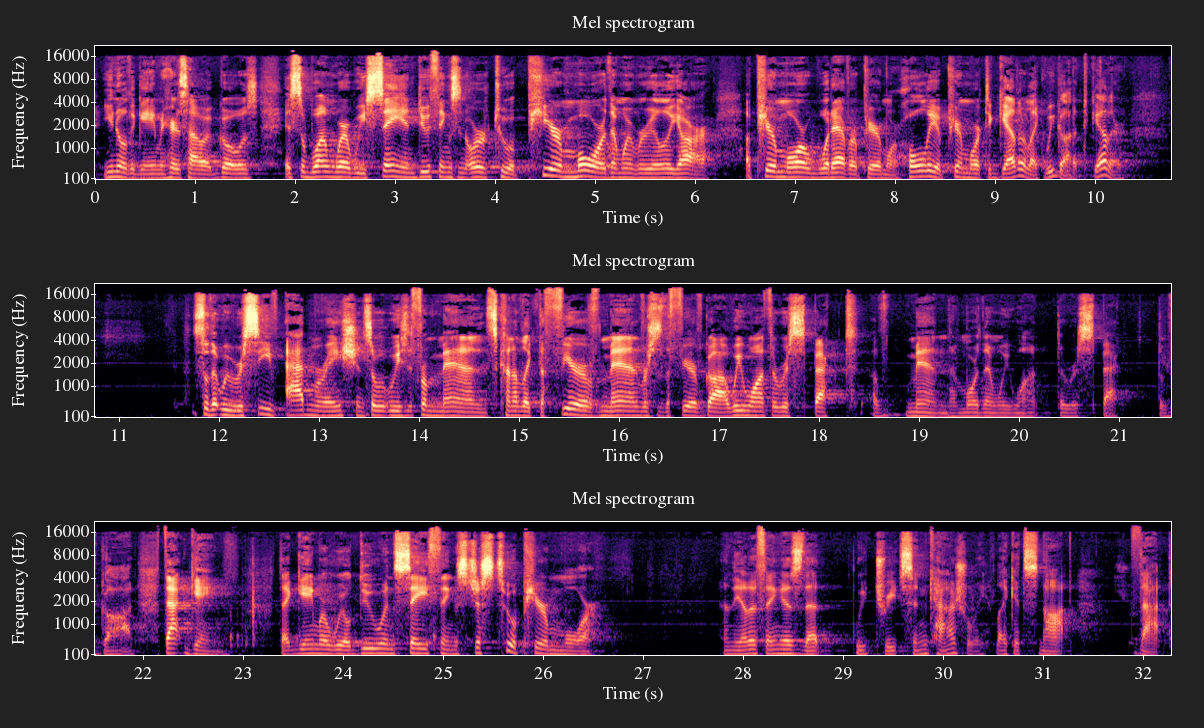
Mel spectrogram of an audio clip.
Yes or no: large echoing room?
yes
